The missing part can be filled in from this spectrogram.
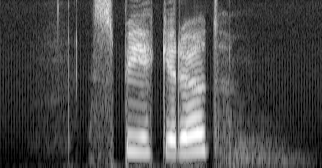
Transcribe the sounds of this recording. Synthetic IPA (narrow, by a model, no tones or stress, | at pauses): speːkəɾøːd̪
